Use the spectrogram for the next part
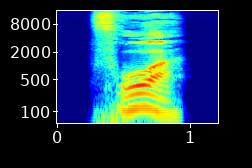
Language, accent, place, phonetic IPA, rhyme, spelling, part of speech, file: German, Germany, Berlin, [fʁoːɐ̯], -oːɐ̯, fror, verb, De-fror.ogg
- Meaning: first/third-person singular preterite of frieren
